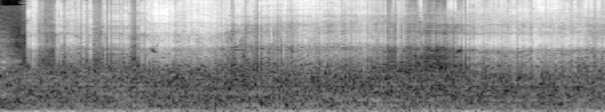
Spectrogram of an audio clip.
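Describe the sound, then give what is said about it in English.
A soft, continuous crinkling hiss as fine manganese oxide powder is dumped onto a sheet of paper, the gritty rustle lasting a few seconds with no voices. “I'll have to dump some of it on this paper here.”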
